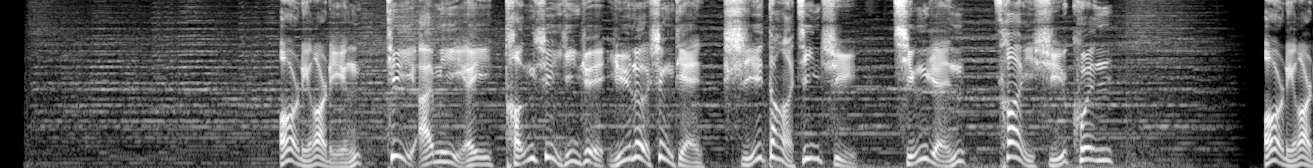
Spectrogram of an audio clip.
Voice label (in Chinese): 男 颁奖; 腾讯音乐娱乐盛典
